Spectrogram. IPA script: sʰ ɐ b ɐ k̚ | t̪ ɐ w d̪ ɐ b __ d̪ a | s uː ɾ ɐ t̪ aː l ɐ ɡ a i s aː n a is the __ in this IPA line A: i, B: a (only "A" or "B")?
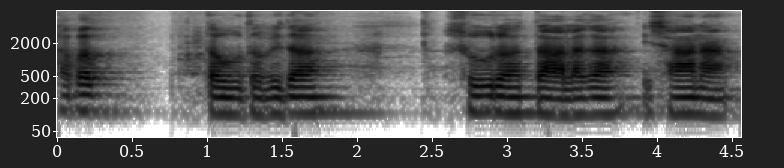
A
